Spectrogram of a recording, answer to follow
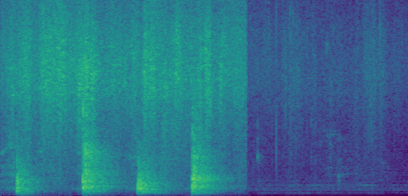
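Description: Footsteps of shoes on a wooden floor, a brisk walk at about two steps a second, stopping about two and a half seconds in; after that only a faint steady hum.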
